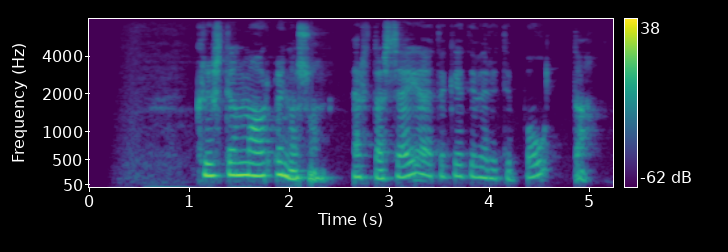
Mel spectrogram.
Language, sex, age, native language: Icelandic, female, 60-69, Icelandic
